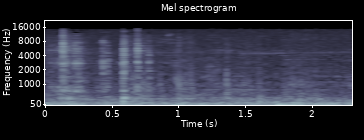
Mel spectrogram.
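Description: A few light clicks and knocks in the first second as a Holley carburetor is handled on a workbench.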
